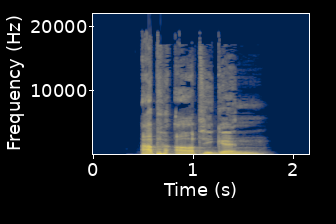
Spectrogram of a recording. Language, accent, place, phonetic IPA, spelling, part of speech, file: German, Germany, Berlin, [ˈapˌʔaʁtɪɡn̩], abartigen, adjective, De-abartigen.ogg
- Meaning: inflection of abartig: 1. strong genitive masculine/neuter singular 2. weak/mixed genitive/dative all-gender singular 3. strong/weak/mixed accusative masculine singular 4. strong dative plural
